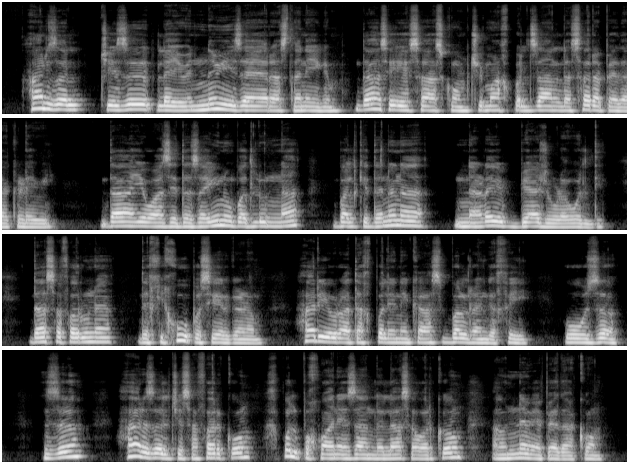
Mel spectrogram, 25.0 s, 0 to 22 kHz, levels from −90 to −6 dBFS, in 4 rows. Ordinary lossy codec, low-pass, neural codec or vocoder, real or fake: none; 19.8 kHz; none; real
